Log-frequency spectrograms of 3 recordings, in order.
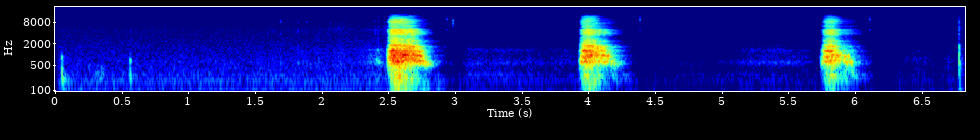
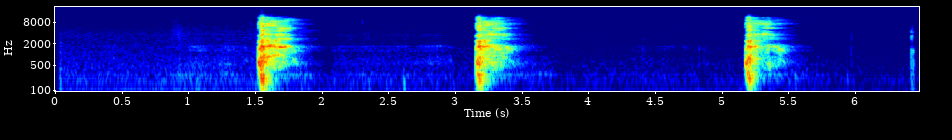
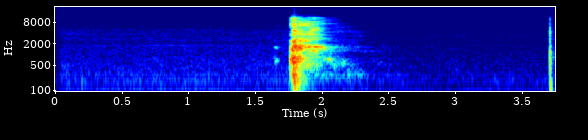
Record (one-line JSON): {"exhalation_length": "6.8 s", "exhalation_amplitude": 26762, "exhalation_signal_mean_std_ratio": 0.22, "three_cough_length": "6.5 s", "three_cough_amplitude": 26597, "three_cough_signal_mean_std_ratio": 0.21, "cough_length": "3.8 s", "cough_amplitude": 27253, "cough_signal_mean_std_ratio": 0.17, "survey_phase": "alpha (2021-03-01 to 2021-08-12)", "age": "65+", "gender": "Male", "wearing_mask": "No", "symptom_none": true, "smoker_status": "Ex-smoker", "respiratory_condition_asthma": true, "respiratory_condition_other": true, "recruitment_source": "REACT", "submission_delay": "2 days", "covid_test_result": "Negative", "covid_test_method": "RT-qPCR"}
